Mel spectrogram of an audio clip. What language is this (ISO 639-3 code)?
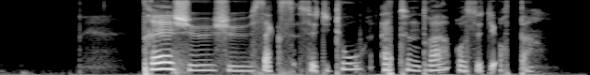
nor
